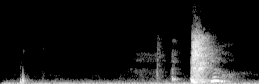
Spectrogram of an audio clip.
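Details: Sneezing while cleaning, from a person who usually stifles sneezes: a few quick catching breaths, then one loud explosive sneeze.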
